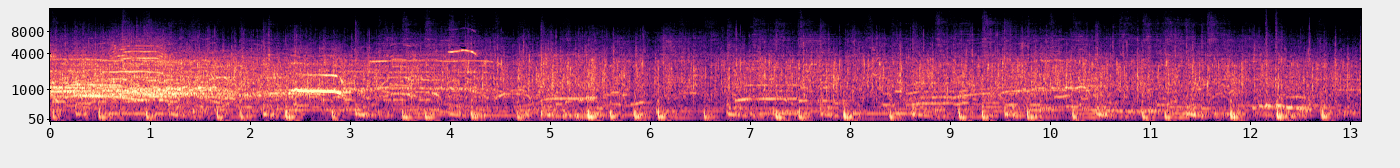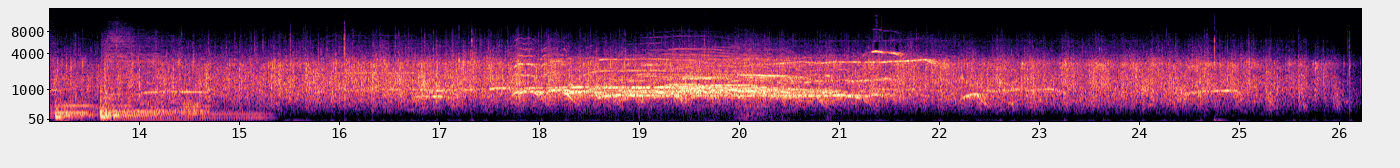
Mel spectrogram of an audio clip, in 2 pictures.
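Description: A studio audience applauding and cheering while a live house band plays an entrance tune. The band stops about halfway through, and the applause and cheering carry on alone until near the end.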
